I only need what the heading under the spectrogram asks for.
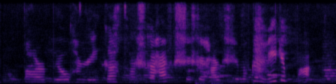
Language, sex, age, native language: Icelandic, female, 11, Icelandic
